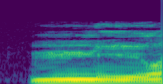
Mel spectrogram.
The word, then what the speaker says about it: le: Si en lugar de pronunciar le, pronuncio le y digo le garçon s'appelle Jean, estaría diciendo los chicos se llaman Jean. Y la frase no dice los chicos, dice el chico.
